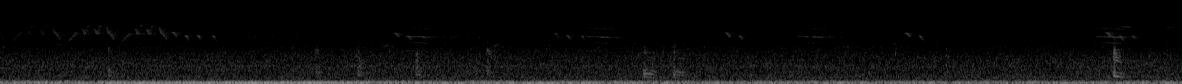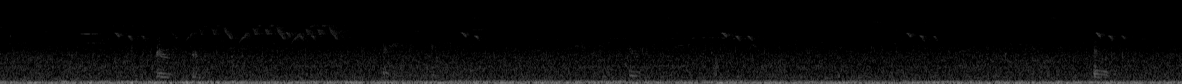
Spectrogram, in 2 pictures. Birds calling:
Blue Jay (Cyanocitta cristata), American Goldfinch (Spinus tristis), Common Yellowthroat (Geothlypis trichas)

